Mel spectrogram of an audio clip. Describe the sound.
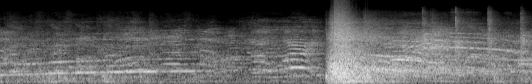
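A wrestler is body slammed in a wrestling ring, landing with one heavy, booming thud that cuts through the steady noise of a shouting, cheering crowd at the wrestling event.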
